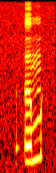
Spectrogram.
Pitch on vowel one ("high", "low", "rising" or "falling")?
rising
